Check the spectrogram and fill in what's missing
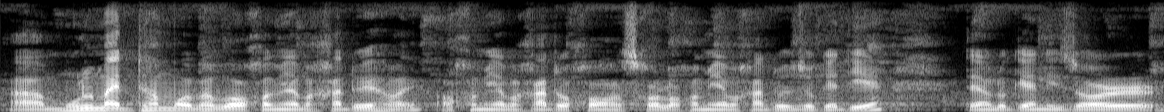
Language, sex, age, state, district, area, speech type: Assamese, male, 30-45, Assam, Jorhat, rural, spontaneous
